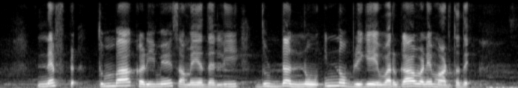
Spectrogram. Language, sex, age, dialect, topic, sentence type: Kannada, female, 60-100, Coastal/Dakshin, banking, statement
